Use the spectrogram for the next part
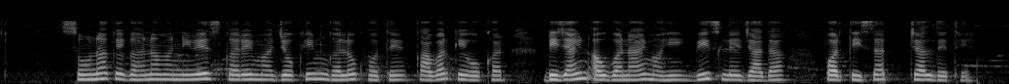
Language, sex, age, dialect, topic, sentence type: Chhattisgarhi, female, 31-35, Central, banking, statement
